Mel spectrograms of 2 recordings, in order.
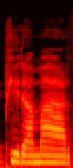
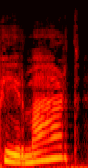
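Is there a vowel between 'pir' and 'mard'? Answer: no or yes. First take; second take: yes; no. First: An extra vowel comes after pir before mard. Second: Pir joins mard directly with no added vowel. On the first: The speaker calls it wrong. "درست نیست، چون اصل صفت پیر است نه پیره" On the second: The speaker calls it right. "می توانیم بگوییم پیرمرد"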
